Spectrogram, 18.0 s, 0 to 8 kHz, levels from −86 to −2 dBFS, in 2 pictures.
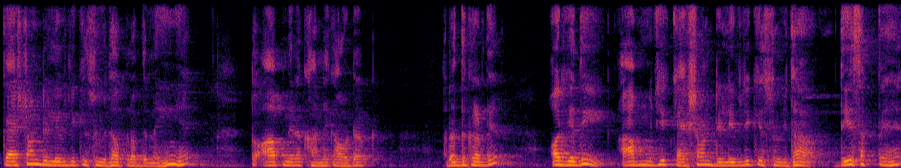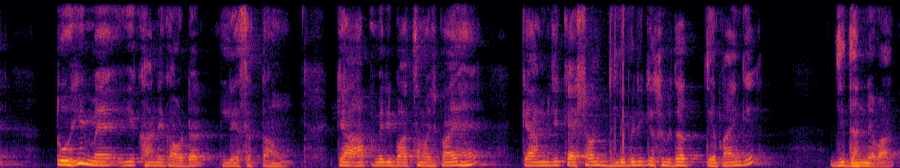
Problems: echo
